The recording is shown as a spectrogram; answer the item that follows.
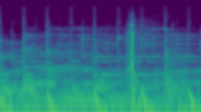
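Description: Background music with a steady beat; about a second and a quarter in, one sharp click as a gap wedge strikes a golf ball.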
